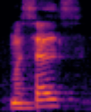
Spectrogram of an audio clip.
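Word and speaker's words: muscles: सी silent, S के बाद आया सी साइलेंट होता है, मतलब जब किसी वर्ड में एस के बाद सी आएगा तो एस के बाद आया सी साइलेंट होगा, जैसे accent, science, seizures, disciple, मसल्स, scene, इन सभी वर्ड्स में एस के बाद सी आया है और एस के बाद आया सी साइलेंट रहता है।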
